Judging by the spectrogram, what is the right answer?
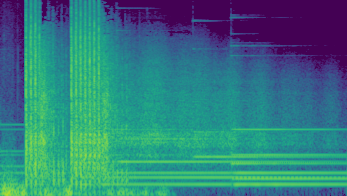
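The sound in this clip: Two rapid bursts of automatic machine gun fire, each about half a second of fast, loud cracking shots, followed by a long, steady ringing hum that lingers to the end.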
